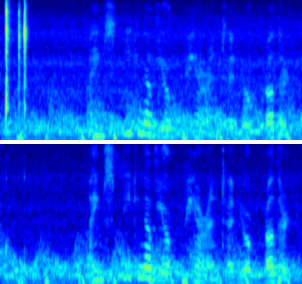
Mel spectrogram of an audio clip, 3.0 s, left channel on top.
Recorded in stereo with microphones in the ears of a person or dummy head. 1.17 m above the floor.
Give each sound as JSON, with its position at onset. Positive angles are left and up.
{"t": 0.9, "sound": "a man speaking", "side_deg": -15, "distance_m": 1.5}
